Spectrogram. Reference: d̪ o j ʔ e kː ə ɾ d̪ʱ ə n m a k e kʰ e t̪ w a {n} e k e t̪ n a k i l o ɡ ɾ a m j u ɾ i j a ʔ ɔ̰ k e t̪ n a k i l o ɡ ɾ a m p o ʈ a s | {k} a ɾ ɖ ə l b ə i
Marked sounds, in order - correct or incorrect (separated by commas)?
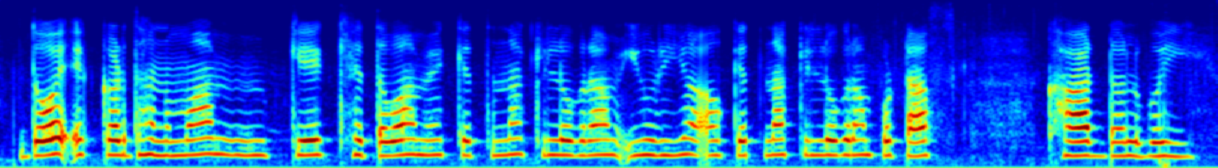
incorrect, incorrect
